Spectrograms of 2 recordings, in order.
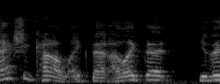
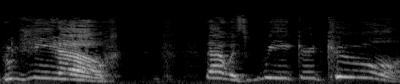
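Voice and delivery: higher, drawn-out goofy approval; mock-impressed; 9 semitones higher, 7 dB louder, much slower than usual. Viewer reacting to an odd ending, mock-impressed. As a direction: stretch the words in exaggerated wonder.

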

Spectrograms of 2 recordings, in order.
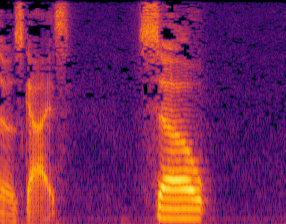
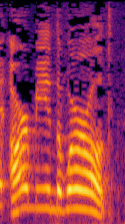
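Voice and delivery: ordinary talk, nothing marked

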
